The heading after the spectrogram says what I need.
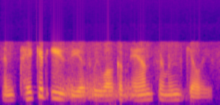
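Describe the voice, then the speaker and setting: A host giving slow, gushing introductions on a teleconference call. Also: medium pitch, gravelly, heavy background noise. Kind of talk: teleconference hosting. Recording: tinny phone line.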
